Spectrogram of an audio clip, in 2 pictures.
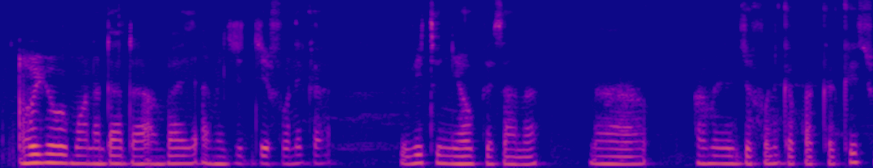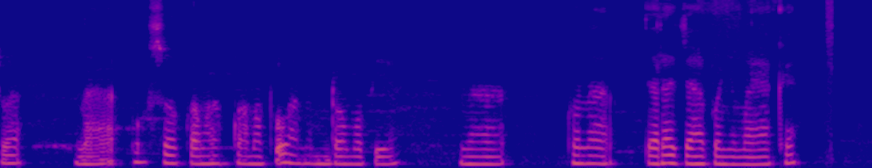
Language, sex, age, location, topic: Swahili, male, 25-35, Wajir, health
